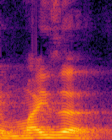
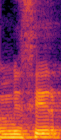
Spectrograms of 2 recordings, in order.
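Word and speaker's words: miser: देखिए माइजर इसे हम बहुत से लोग जिसे उच्चारण करना नहीं है उसे मिज़र पढ़ सकते हैं। कोई मिसेर पढ़ सकते हैं। बट इसे क्या बोलते हैं? माइजर जा।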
